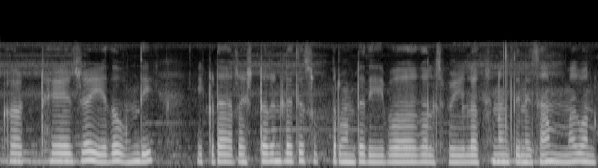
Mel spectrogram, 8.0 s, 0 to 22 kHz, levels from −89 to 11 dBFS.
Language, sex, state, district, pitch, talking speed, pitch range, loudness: Telugu, female, Andhra Pradesh, Sri Satya Sai, 175 Hz, 105 wpm, 165-185 Hz, -17 LUFS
